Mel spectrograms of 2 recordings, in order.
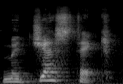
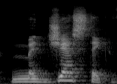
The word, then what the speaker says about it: majestic: tranquil adjective three is majestic pay attention to the pronunciation Majestic the stress is on the second syllable Majestic but what does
